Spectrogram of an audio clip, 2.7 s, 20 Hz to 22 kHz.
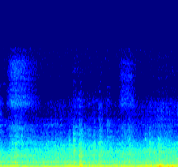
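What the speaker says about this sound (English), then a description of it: "as this one comes in, as the HST comes in" A Great Western Railway HST with power cars 43180 and 43161 rolls into Worcester Shrub Hill station, a steady low rumble and hum of the train running continuously and fairly loud throughout.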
